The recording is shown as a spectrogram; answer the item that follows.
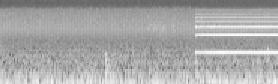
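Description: Near silence, then, about one and a half seconds in, a quiz-bowl buzzer system gives one steady electronic beep as a contestant buzzes in to answer a toss-up.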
